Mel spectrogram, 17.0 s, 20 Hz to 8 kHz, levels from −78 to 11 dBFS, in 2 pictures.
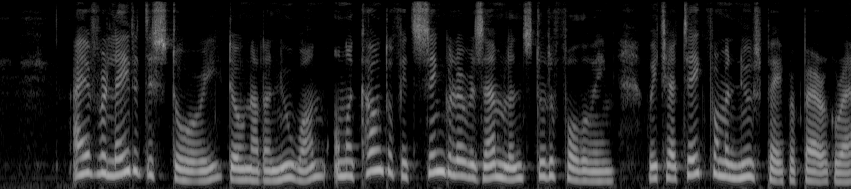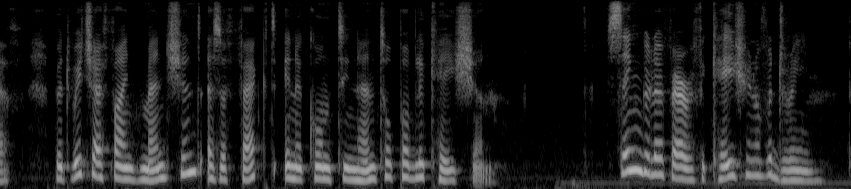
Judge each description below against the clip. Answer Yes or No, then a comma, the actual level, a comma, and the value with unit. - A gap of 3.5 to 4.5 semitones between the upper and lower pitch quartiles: No, average, 5.3 semitones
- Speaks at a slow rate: No, average, 150 wpm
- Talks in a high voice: Yes, high, 195 Hz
